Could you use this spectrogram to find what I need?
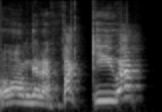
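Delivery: very high-pitched New Zealand accent villain voice. Joking that New Zealanders can't play film villains: New Zealand villain voice. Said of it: "The Kiwis, definitely not".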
